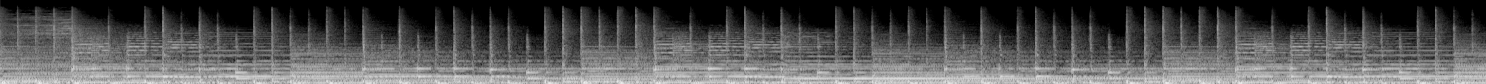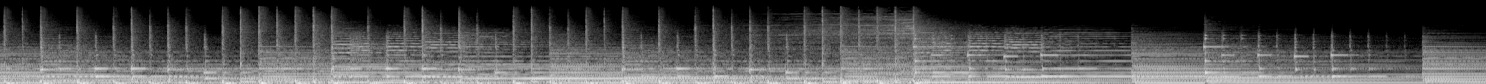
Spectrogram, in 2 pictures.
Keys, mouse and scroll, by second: 0.7 alt+shift+click, 2.2 click, 4.3 shift+a, 5.8 click, 13.7-19.1 drag, 19.1-22.8 shift+drag, 23.2 alt+scroll up 1, 23.7 space, 23.9 click, 24.1 space, 24.6 click, 27.4 1, 28.7 Return.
